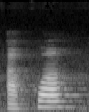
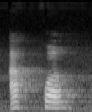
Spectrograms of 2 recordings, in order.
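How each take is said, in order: First: It is said with the tone pattern for eggs. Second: It is said with the tone pattern for cry. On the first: The word means eggs. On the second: The word means cry.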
